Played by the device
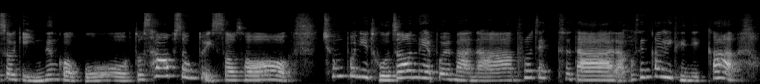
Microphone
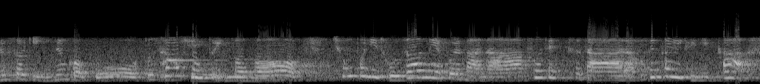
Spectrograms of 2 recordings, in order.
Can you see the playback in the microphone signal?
Yes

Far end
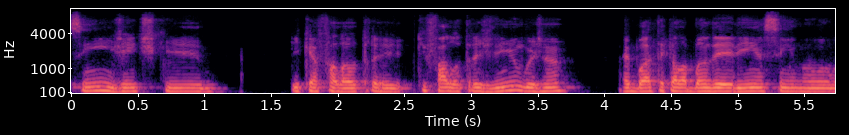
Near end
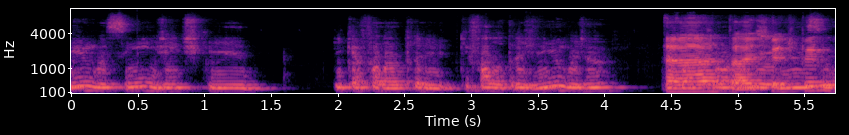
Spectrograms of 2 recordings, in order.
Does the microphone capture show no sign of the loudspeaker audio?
No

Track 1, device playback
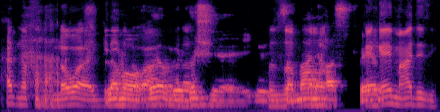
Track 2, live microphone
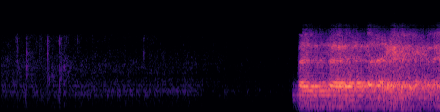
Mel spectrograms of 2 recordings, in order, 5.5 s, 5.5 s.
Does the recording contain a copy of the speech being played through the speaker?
No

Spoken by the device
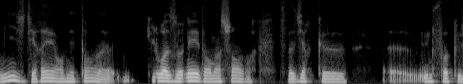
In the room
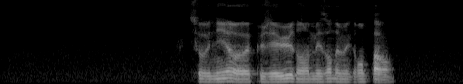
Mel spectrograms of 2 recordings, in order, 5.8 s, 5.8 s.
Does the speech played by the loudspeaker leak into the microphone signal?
No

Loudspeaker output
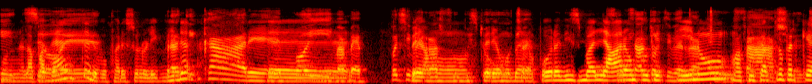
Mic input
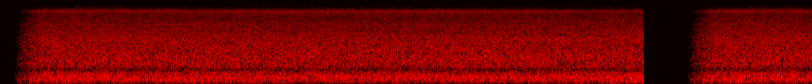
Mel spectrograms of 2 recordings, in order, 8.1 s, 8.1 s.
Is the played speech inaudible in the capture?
Yes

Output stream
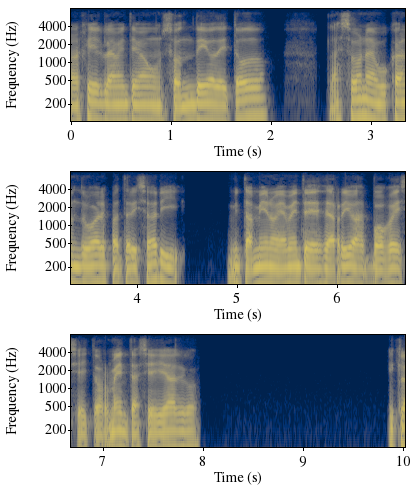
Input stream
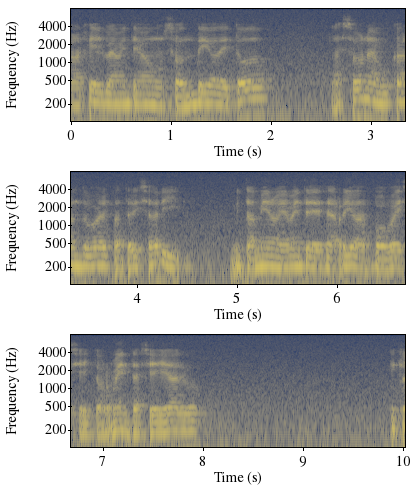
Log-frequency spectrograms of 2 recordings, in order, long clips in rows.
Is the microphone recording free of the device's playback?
No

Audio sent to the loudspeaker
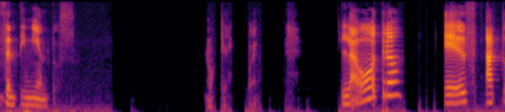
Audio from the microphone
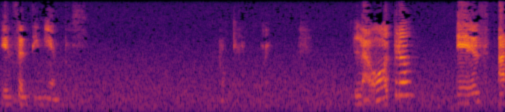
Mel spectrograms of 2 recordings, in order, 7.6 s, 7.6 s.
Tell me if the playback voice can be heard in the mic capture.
Yes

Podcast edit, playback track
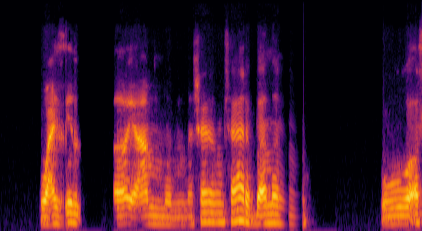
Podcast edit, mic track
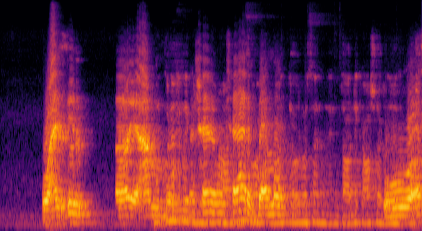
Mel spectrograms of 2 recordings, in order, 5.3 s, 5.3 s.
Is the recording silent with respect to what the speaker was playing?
No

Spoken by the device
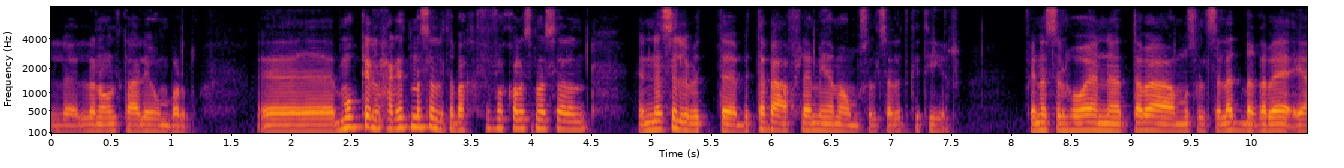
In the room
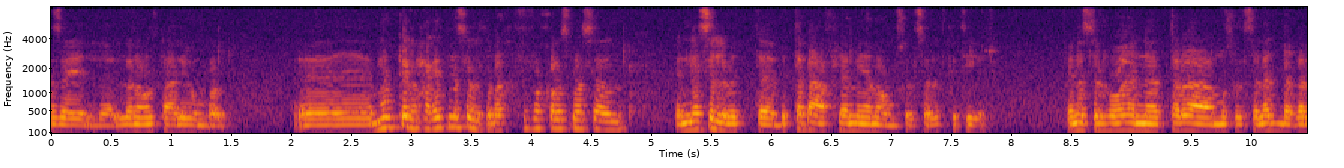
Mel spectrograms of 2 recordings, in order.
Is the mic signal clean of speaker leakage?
No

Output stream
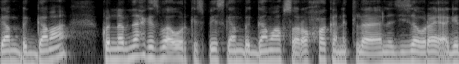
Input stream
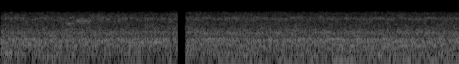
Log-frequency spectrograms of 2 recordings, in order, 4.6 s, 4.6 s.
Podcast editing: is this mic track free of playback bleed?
Yes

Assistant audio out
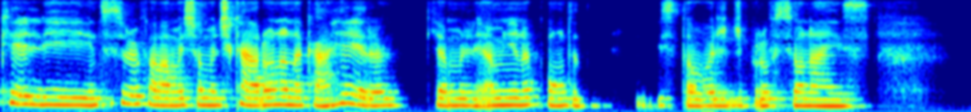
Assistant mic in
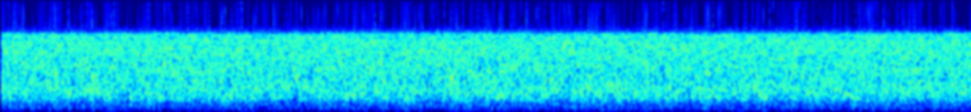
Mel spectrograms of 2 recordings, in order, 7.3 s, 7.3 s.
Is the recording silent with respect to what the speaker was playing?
Yes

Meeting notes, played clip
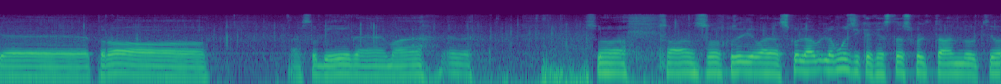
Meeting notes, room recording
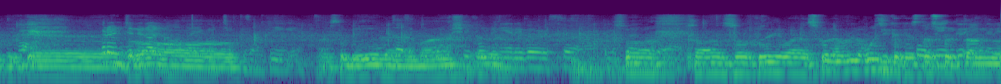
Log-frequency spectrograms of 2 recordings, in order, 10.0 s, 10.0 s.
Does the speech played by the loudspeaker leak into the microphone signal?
Yes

